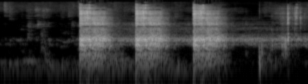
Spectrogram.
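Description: A rifle fires single loud shots, a few in a row.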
